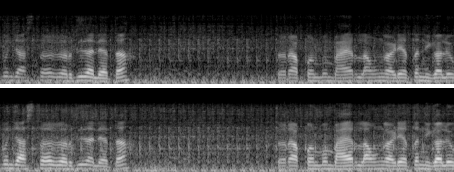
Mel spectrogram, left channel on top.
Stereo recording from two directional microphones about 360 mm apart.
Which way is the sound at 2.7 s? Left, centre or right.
Centre.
